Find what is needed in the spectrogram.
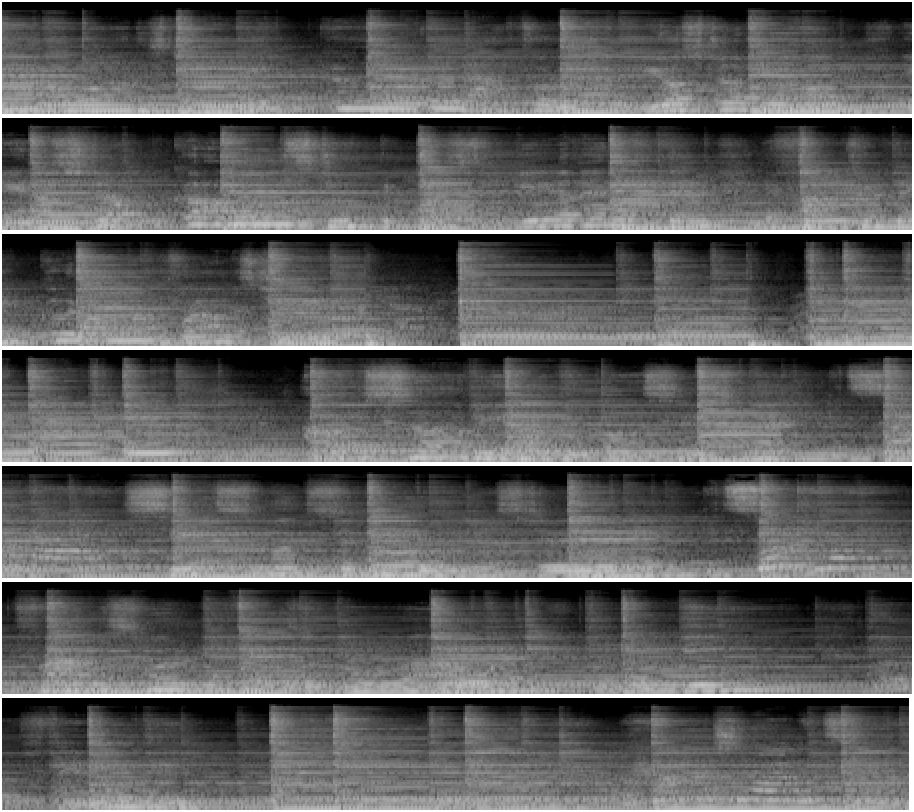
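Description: Acoustic guitar strummed steadily under a man's singing voice, a live song with a brief break in the strumming a little before the middle.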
